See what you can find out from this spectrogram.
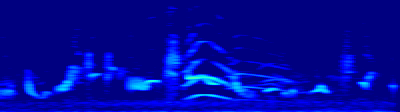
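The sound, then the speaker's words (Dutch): Blackbirds rustling in the bushes chirp and warble softly, a steady run of quiet calls with a few brighter, rising notes and no voices. “In de bosjes ritselen vogels, merels, denk ik.”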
